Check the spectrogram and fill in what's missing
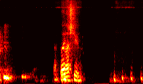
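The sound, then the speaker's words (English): A single sharp, loud sneeze bursts out midway, with a voiced catch in it; quieter murmured voices are heard before and after. “Bless you.”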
